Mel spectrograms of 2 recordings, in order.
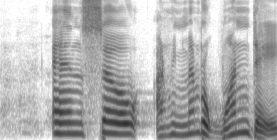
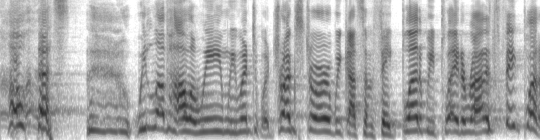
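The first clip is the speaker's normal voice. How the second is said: higher, panicky laughing excuse; frantic high cover story; 9 semitones higher than usual. Retold or imitated. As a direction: babble the lie in panic. Panicked lie to mom.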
